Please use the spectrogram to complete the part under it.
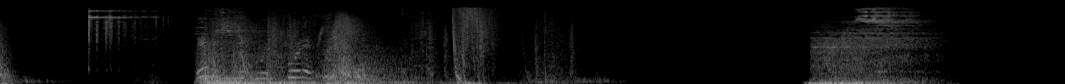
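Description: Game attack sounds whoosh and clash in bursts.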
